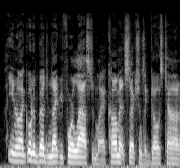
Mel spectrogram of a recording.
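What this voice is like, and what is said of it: Slightly itchy, under-the-weather voice. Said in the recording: “I'm feeling a little bit under the weather and my voice is a little bit itchy”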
